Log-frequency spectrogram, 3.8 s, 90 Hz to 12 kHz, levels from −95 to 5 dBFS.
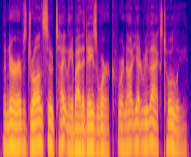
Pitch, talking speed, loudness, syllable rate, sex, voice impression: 120 Hz, 220 wpm, -15 LUFS, 5.5 syllables/s, male, very masculine, adult-like, slightly middle-aged, thick, tensed, powerful, slightly bright, slightly hard, very clear, very fluent, very cool, very intellectual, refreshing, very sincere, very calm, mature, very friendly, very reassuring, unique, slightly elegant, very wild, sweet, slightly lively, kind, slightly modest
